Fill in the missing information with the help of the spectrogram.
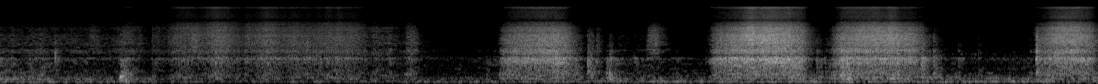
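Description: Unboxing noise: a cardboard carton and its packing scraping and rubbing against a plastic room air cooler as the carton is lifted off. It comes as several rough rubbing bursts of about a second each, the loudest between about seven and nine seconds in.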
